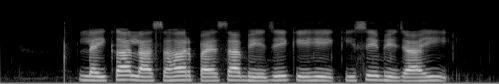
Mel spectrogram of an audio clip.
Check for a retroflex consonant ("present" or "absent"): absent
